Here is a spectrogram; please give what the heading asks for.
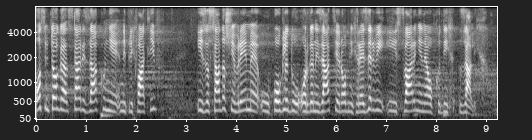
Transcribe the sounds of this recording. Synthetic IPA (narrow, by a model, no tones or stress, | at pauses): o̞simt̪o̞ɡast̪aːɾizaːko̞njene̞pɾixʋat̪ʎiʋ | izasad̪aʃɲe̞ʋɾeːme̞ʔupo̞ɡle̞d̪uʔoɾɡanizaːt̪sijeɾo̞bnixɾezeɾʋiʔist̪ʋaːɾaɲeneopxo̞d̪nixzaːlḭxḁ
